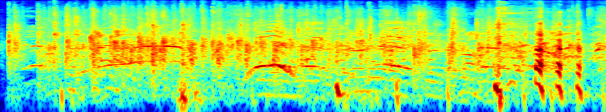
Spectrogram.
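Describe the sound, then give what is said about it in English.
An audience gives a steady round of applause lasting several seconds after the film title My Best Friend's Wedding is given as an answer, the dense clapping mixed with overlapping voices, murmurs and a few short laughs or calls rising toward the end. “I just never heard a title said with so low energy get a round of applause.”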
